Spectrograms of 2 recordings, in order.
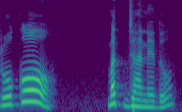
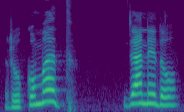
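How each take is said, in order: First: The pause comes after the first word. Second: The pause comes after the second word. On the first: The listener is told to stop it. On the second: The listener is told not to stop it.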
